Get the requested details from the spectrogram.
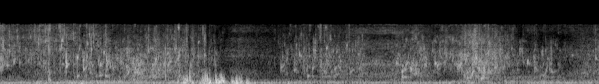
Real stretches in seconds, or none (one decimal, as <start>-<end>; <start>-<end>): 0.0-3.8; 5.1-6.0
